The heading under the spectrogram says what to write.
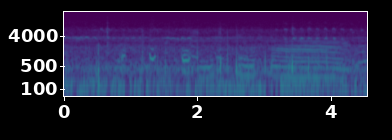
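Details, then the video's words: Albatross brooding at Midway Atoll; scattered low moans and honks, then a long, steady, buzzy nasal drone over the last second and a half, with other birds calling faintly in the background. "A Brooding Albatross at Midway Atoll"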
